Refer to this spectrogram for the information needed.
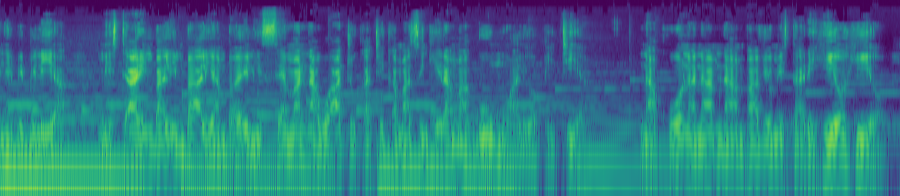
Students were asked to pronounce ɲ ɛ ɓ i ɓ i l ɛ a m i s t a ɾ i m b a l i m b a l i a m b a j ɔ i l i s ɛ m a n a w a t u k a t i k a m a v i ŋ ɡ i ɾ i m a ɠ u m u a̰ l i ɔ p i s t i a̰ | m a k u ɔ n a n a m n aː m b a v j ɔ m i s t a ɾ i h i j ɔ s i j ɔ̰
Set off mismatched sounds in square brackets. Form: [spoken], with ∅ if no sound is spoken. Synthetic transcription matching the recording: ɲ ɛ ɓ i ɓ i l [i] a m i s t a ɾ i m b a l i m b a l i a m b a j ɔ i l i s ɛ m a n a w a t u k a t i k a m a [z] i ŋ ɡ i ɾ [a] m a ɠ u m u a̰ l i ɔ p i [∅] t i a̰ | [n] a k u ɔ n a n a m n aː m b a v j ɔ m i s t a ɾ i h i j ɔ [h] i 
